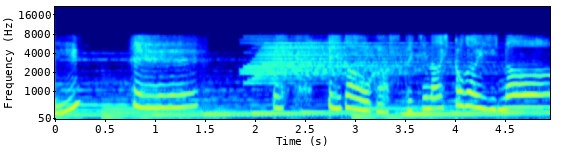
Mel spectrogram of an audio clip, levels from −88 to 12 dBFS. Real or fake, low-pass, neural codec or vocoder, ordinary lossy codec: real; none; none; none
